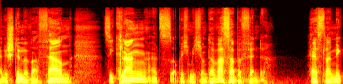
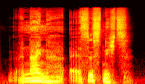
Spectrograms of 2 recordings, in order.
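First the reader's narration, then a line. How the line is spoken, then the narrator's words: Stammering. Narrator (German): stammelte ich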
